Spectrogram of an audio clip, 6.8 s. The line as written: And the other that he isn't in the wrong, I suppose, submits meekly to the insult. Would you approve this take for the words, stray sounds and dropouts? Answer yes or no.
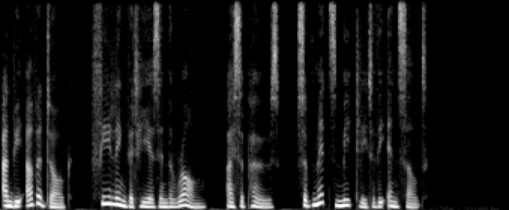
no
